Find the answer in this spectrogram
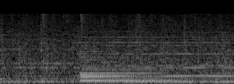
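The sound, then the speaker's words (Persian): Steady, fine light rain patters across a surface in a continuous hiss, with no voices. Partway through, a low, steady mechanical hum joins in beneath the rain and lasts to the end. “اون بارون ریز ریزاست که خیلی دوست دارم هر وقت اینجوری بارون میمد پدرم زنگ میزد”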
